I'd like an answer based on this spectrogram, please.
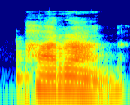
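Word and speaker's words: פָּארָן: And then we have a resh right here with a kamat, so this is ra. And this is a nun sofit, so this is ran. Paran.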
